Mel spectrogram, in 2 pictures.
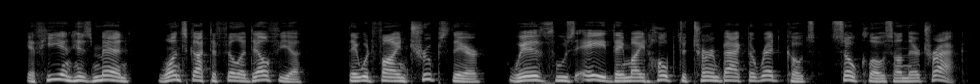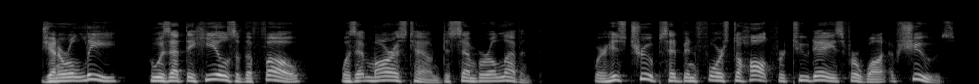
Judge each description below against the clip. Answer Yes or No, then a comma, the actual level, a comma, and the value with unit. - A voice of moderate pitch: Yes, medium, 165 Hz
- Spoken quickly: Yes, fast, 215 wpm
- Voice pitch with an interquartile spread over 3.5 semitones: Yes, average, 4.1 semitones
